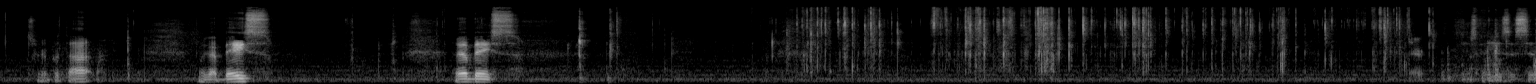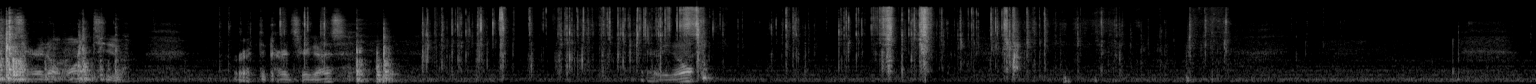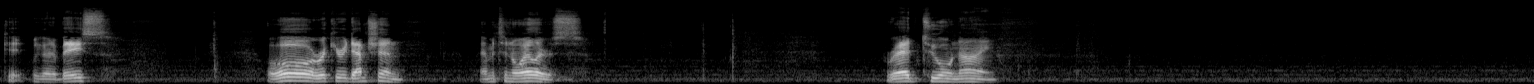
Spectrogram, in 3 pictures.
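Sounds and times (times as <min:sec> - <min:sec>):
foil wrapper crinkling: 0:07.6 - 0:14.9, 0:17.6 - 0:18.8, 0:19.5 - 0:27.7
cards rustling: 0:07.6 - 0:15.0, 0:17.6 - 0:18.8, 0:19.6 - 0:27.7.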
